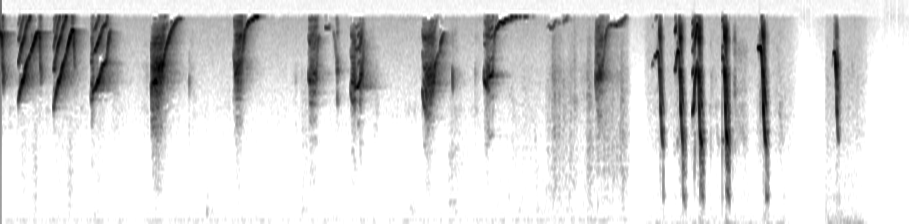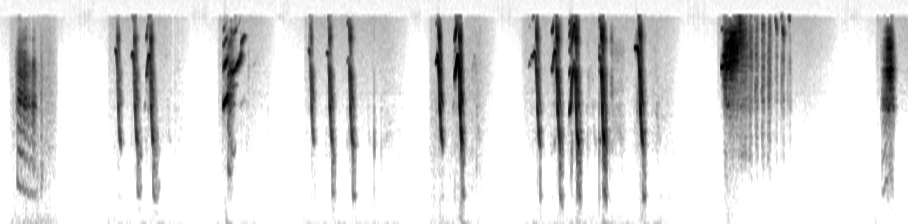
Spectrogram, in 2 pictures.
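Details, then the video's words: Squirrel monkey giving rapid series of short, high-pitched chirps and peeps, some sweeping downward, in irregular bursts over quiet background. "Squirrel Monkey Sound"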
